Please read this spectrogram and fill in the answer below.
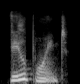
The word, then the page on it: viewpoint: Indian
